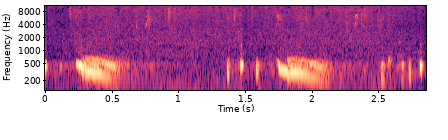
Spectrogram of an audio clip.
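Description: Pigeons cooing: two throaty, rolling coos about a second and a half apart, each followed by a few short, soft burbling notes, with no voices.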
